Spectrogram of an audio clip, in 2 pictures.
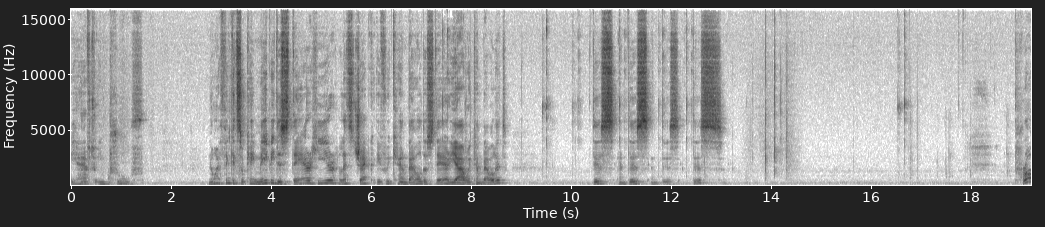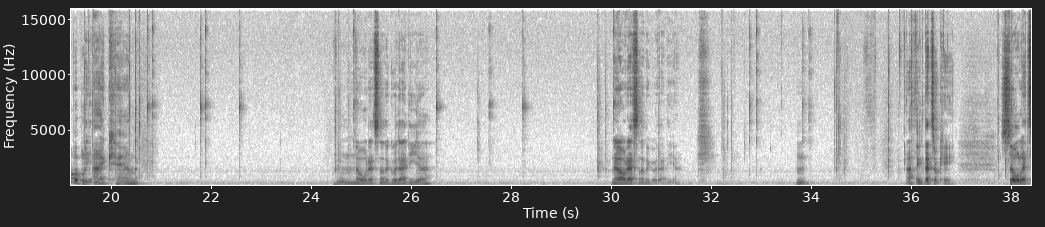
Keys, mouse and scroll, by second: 7.0 right click, 7.4 Tab, 8.9 click, 9.5 right click, 10.5 shift+right click, 11.3 shift+right click, 11.8 shift+right click, 13.6 ctrl+b, 16.3 Tab, 17.1 middle click, 18.2 middle click, 19.9 ctrl+r, 22.1-24.3 drag, 25.2 middle click, 26.1 click, 27.7-29.5 drag, 30.0 Tab, 30.5 middle click, 31.7 Tab, 32.3 right click, 33.3 right click, 34.0 /, 35.0 /, 35.7 Tab, 37.4 ctrl+s, 37.8-38.4 middle drag.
